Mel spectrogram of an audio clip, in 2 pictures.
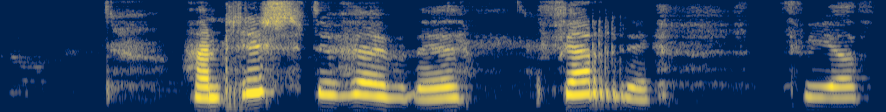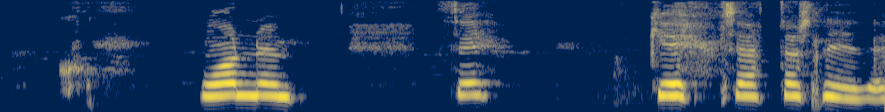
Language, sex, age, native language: Icelandic, female, 11, Icelandic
